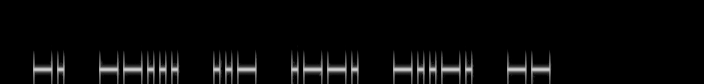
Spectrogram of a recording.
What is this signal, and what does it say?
Morse code, heard as a keyed tone, about 20 wpm, spaced as for 15 wpm, 700 Hz. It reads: N7UP/M
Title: 179 Lesson 29g - Slash - Call Signs 20wpm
